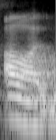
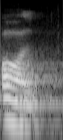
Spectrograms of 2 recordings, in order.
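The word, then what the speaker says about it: -al: You can remember it taking the first 2 letters of aldehyde, and it pronounced al, not all.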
